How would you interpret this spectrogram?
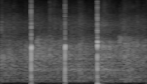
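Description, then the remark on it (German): Applause for all the staff of the house: a steady hiss of many clapping hands, with three sharp, louder claps standing out at even intervals. No one speaks. “Dafür einen ganz großen Applaus allen Mitarbeiterinnen des Hauses.”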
